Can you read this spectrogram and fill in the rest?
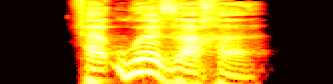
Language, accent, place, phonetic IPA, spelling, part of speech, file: German, Germany, Berlin, [fɛɐ̯ˈʔuːɐ̯ˌzaxə], verursache, verb, De-verursache.ogg
- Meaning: inflection of verursachen: 1. first-person singular present 2. first/third-person singular subjunctive I 3. singular imperative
